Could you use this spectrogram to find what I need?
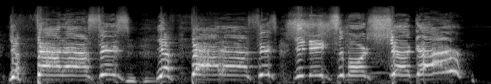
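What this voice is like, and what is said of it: Yelling. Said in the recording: “I'm yelling”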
